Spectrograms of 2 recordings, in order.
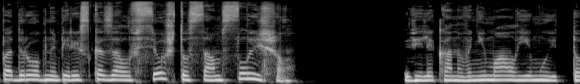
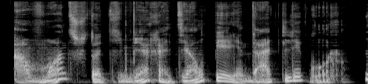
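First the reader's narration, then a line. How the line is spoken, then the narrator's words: Purring cat. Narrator (Russian): замурлыкал кот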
